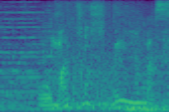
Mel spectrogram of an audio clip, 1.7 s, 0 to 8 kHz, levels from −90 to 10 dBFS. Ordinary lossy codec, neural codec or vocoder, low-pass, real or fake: none; codec, 16 kHz, 4 kbps, X-Codec, HuBERT features, trained on general audio; none; fake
